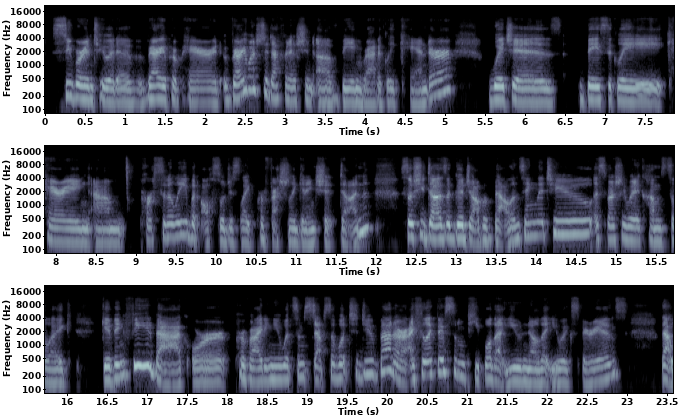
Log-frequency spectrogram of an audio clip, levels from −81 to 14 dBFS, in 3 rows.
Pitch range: 145-185 Hz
